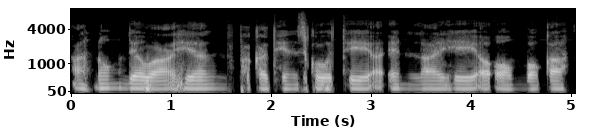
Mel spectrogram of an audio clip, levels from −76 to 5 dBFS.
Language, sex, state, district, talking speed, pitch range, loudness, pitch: Mizo, male, Mizoram, Aizawl, 190 wpm, 105-110 Hz, -18 LUFS, 110 Hz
